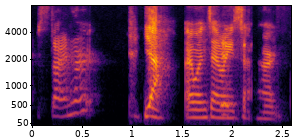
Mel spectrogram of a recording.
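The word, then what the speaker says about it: Steinhardt: Yeah, I went to Steinhard.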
